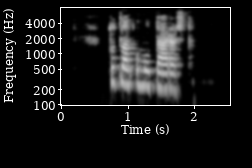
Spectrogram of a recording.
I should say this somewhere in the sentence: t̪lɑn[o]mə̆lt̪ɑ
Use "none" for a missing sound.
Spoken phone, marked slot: u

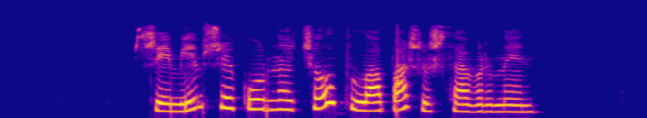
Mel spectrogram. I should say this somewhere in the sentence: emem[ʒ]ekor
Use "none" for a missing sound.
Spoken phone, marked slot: ʃ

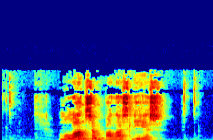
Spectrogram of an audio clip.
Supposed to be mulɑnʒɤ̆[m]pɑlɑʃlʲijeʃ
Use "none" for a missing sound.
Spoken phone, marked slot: m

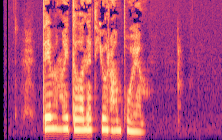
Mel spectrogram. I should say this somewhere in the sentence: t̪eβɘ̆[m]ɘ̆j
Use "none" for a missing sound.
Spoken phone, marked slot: m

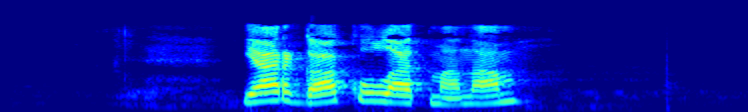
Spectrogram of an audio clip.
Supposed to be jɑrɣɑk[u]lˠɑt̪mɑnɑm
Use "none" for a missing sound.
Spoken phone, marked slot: u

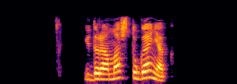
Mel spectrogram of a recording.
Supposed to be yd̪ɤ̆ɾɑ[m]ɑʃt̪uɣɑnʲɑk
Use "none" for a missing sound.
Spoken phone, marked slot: m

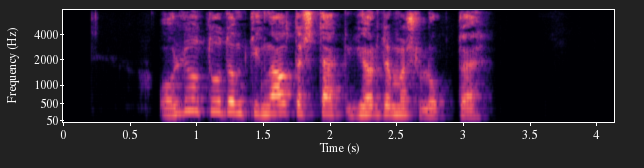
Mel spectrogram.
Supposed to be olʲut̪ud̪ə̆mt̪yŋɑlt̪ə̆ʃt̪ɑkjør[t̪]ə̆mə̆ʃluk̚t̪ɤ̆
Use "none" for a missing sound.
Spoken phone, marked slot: d̪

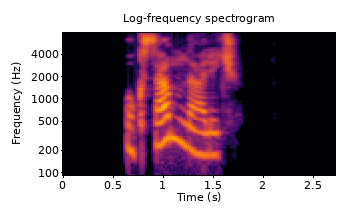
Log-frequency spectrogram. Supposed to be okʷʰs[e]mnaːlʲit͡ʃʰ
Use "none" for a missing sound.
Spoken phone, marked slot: a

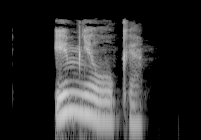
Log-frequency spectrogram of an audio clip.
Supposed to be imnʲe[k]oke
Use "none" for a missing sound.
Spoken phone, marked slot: none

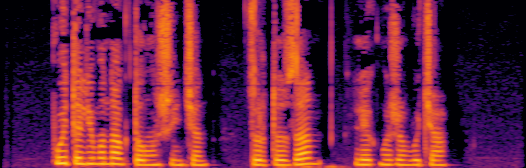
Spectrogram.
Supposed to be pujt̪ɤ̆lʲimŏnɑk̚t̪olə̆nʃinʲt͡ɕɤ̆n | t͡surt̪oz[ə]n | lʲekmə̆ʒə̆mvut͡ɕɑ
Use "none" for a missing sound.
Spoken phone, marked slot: ɑ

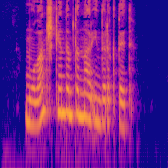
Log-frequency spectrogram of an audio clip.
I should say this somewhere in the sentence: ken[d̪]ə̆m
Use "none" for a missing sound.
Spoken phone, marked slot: d̪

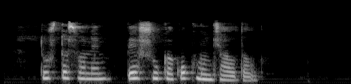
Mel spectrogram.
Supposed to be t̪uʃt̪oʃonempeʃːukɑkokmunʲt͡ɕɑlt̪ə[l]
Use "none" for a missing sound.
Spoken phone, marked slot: l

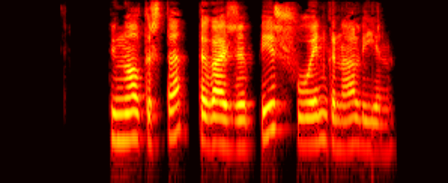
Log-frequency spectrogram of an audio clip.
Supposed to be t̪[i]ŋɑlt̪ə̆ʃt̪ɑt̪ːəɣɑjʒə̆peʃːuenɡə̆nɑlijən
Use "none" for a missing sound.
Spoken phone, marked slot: y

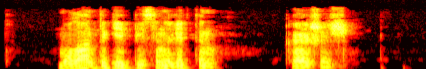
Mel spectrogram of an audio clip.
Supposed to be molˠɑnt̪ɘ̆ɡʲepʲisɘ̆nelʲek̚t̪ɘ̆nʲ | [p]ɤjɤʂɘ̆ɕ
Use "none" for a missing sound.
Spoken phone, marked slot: k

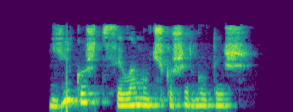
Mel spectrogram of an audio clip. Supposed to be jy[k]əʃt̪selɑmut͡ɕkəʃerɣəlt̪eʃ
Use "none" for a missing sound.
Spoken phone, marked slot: k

